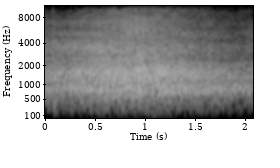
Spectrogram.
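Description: Tyre and road noise of a Genesis GV70 EV passing by: an electric SUV, so a rushing sound with no engine note, which swells to a peak about a second in and then fades as the car moves away.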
